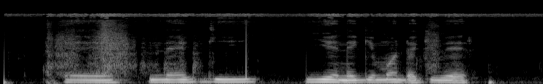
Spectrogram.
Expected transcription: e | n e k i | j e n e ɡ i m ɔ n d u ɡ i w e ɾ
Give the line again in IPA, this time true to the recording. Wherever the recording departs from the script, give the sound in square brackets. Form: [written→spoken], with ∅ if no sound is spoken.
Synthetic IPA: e | n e [k→ɡ] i | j e n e ɡ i m ɔ n d [u→ɔ] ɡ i w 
